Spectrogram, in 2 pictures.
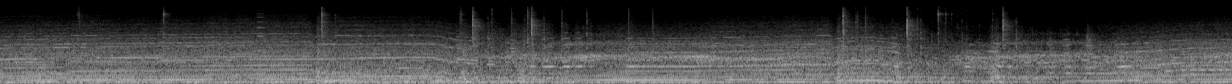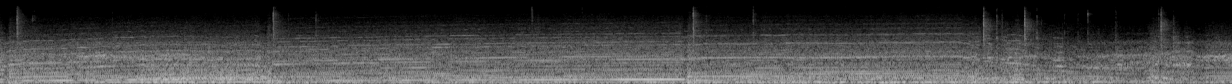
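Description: Gear shifts click sharply as the engine changes gear.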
